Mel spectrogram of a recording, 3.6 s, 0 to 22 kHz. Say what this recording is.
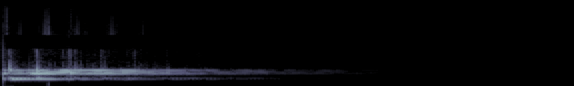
ui sound 3
subtly discordant notifying set of harmonies. inspired partly by the wii
application, chime, computer, error, harmonic, interface, menu, option, question, ui, warning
